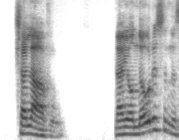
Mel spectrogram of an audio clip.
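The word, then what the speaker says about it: ચલાવવું: So in chalavu there are some verbs in gati that have a double v but you don't actually pronounce the double v. So we still pronounce it like chalavu.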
